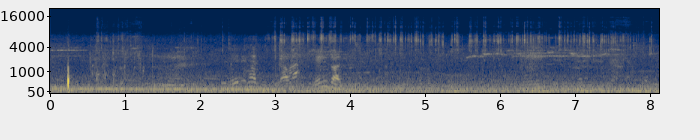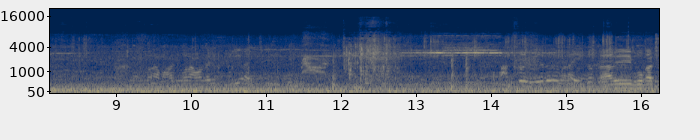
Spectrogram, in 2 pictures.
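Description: Faint water sloshing from a hooked fish being played near the surface, under indistinct voices and a steady low background hum. A single sharp click comes just after the start.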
